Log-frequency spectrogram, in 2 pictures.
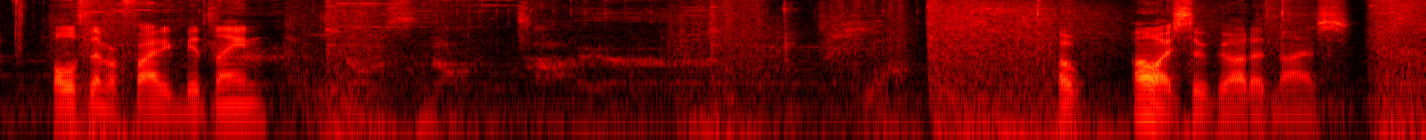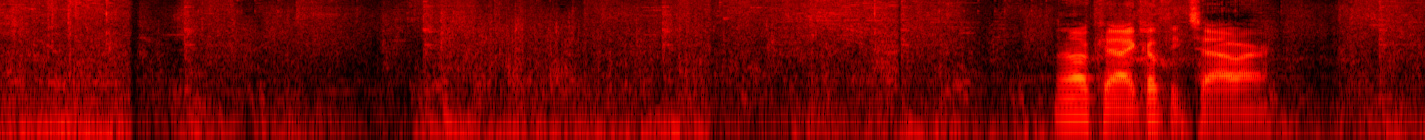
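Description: Game combat sound effects clash and whoosh.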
